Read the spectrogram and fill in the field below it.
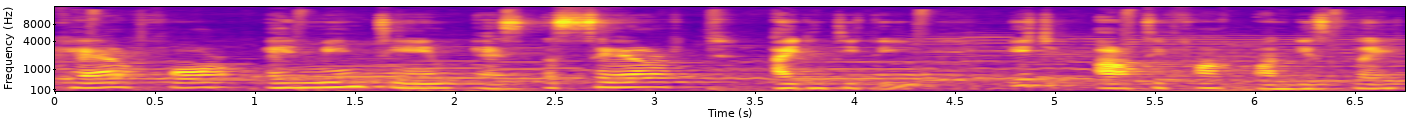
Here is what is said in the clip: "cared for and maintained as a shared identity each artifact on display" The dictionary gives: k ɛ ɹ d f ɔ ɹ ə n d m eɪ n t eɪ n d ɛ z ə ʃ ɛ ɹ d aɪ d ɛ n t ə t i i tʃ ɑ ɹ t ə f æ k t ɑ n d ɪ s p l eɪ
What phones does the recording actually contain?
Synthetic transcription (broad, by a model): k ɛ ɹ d f ɔ ɹ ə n m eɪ n t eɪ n ɛ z ə s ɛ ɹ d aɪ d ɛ n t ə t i i tʃ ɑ ɹ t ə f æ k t ɑ n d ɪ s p l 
